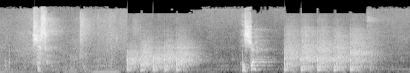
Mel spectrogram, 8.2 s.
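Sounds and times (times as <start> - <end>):
knocking on a door: 2.6 - 4.0, 5.7 - 7.4
speech: 4.9 - 5.3.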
